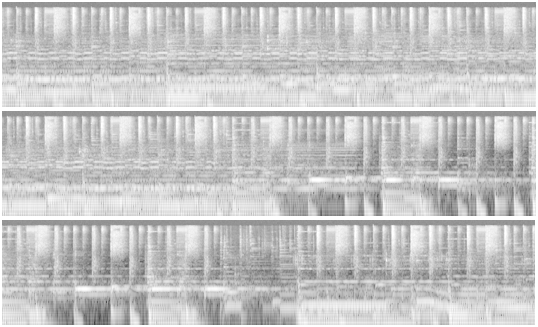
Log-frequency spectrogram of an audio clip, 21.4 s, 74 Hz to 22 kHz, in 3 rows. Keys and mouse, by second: 0.2 shift+d, 1.7 Tab, 2.3 drag, 2.6 s, 6.0 click, 6.5 g, 7.8 click, 8.1 g, 9.8 click, 11.5 click, 11.8 s, 12.8 Tab, 13.4 g, 14.1 r, 15.2 g, 16.4 r, 17.1-18.3 middle drag, 17.5 g, 18.5 g, 19.8 KP_1, 20.6 r.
